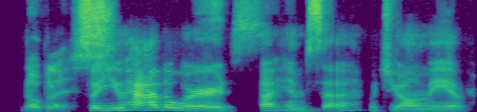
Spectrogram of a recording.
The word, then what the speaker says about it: ahimsa: So you have the word ahimsa, which you all may have heard, and if you're reading True Yoga, definitely, right? It's not ahimsa, it's ahimsa. And that means without harm.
